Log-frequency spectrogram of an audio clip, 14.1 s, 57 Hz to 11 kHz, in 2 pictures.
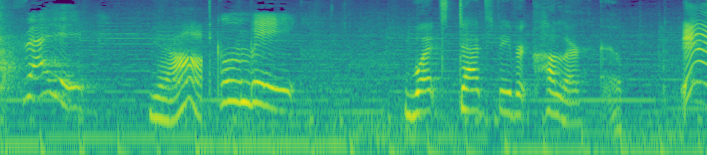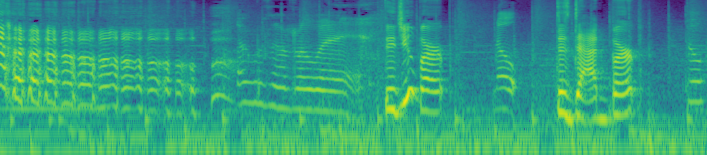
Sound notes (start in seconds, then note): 6.0 burping; 6.6 laughing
